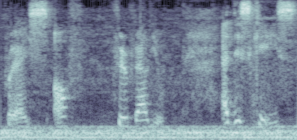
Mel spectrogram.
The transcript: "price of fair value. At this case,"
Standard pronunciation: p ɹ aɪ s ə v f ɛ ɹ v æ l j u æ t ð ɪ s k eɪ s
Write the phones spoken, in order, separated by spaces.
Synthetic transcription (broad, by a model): p ɹ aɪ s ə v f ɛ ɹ v æ l j u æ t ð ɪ s k eɪ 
